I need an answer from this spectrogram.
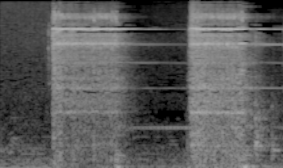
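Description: A telephone rings in two long bursts separated by a pause of about half a second. The rings are loud, bright and shrill, and nothing else is heard between them.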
